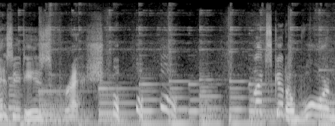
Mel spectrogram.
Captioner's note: chuckles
